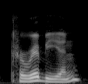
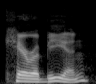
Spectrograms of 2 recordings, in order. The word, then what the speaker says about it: Caribbean: of Martinique in the Caribbean or Caribbean you can pronounce it either way in American English Caribbean or Caribbean the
